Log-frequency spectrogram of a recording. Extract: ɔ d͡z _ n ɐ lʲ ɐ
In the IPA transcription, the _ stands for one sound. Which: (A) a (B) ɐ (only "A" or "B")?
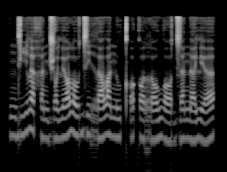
B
